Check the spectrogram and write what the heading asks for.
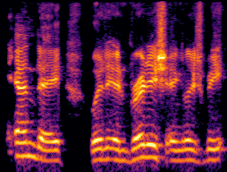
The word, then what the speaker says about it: Hendaye: What's interesting about the word Hendaye, though, is if you say it in British English, the H is silent at the beginning of the word.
